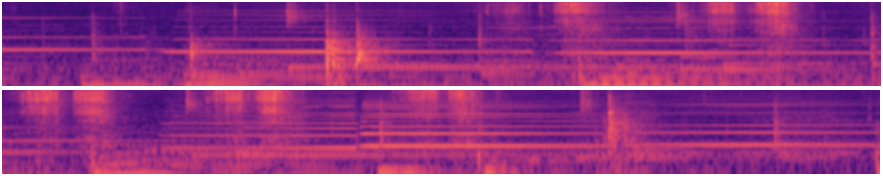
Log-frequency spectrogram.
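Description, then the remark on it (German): A knife slices through fresh, already washed herb leaves on a board in a run of crisp, rustling cuts at an uneven rhythm, with steady background music underneath and no talking. “Und dann schneiden wir ein bisschen die Blätter, die ich schon gewaschen habe.”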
